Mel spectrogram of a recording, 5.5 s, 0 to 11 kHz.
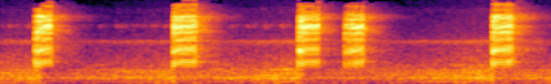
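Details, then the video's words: Shrike call meant for a trapping loudspeaker: five rough, rasping notes, one quick pair among them, separated by pauses of one to one and a half seconds. "Tiếng chim bách thanh chuẩn mp3 cho loa bẫy"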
